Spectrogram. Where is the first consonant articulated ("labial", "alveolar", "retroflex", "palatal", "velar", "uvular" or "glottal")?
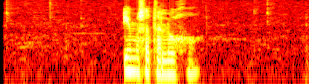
labial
